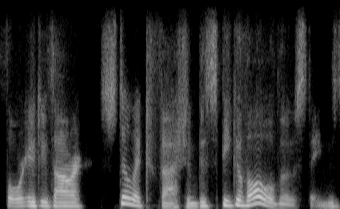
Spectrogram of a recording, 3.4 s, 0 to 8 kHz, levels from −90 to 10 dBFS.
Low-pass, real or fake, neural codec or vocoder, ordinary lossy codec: 7.2 kHz; fake; codec, 16 kHz, 0.5 kbps, X-Codec, HuBERT features, trained on general audio; Opus, 32 kbps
